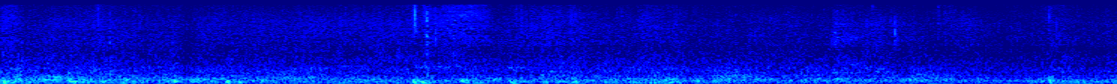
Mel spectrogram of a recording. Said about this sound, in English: rather than the rain that is falling on the roof.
